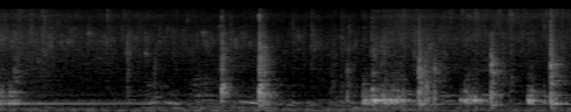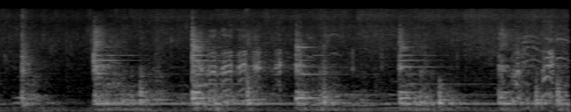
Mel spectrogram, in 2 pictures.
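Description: Garlic, ginger and onion sizzling in hot oil in a nonstick wok while a spatula stirs them, with repeated scrapes and clicks of the spatula against the pan. This is the sauté stage, the aromatics frying toward golden brown.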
